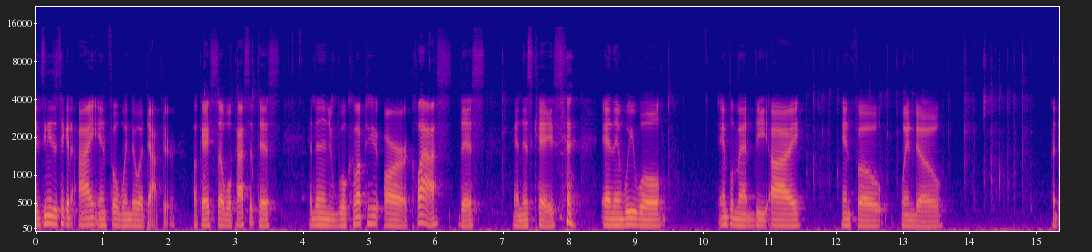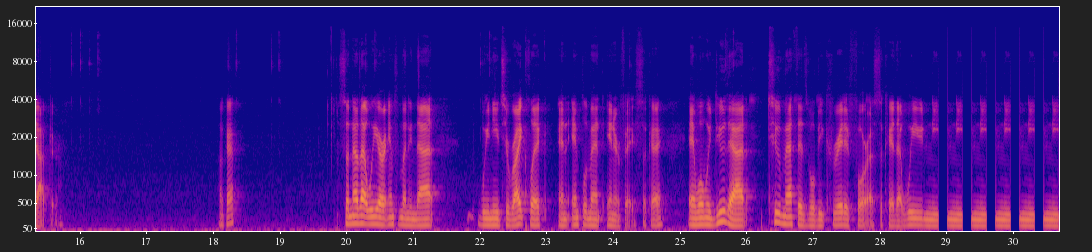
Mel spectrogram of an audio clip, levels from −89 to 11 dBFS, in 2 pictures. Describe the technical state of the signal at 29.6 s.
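At 29.6 s the signal is in a stutter with silent gaps, running from 28.88 s to the end. A 0.22 s burst repeats five times, every 0.36 s, with 0.14 s of digital silence between. A stalled stream likely replayed its last fragment on each retry.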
